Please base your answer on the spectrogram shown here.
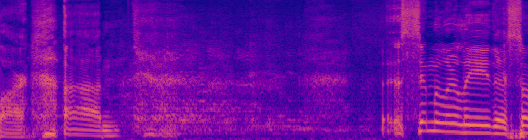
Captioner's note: laughter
